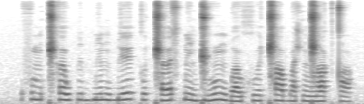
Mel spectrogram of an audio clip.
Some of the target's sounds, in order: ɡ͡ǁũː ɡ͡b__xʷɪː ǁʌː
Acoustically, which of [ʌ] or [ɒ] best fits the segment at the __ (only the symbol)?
ʌ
